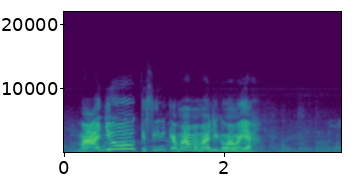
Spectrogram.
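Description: A young girl calls out in a high, sing-song voice close by.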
